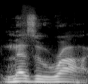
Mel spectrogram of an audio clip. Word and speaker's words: Missouri: group of four Gods with hidden arms Missouri mesura is how it's pronounced that means royal son or son of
